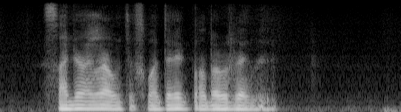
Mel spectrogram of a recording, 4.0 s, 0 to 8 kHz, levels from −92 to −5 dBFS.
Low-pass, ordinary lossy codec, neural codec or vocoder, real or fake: 7.2 kHz; Opus, 64 kbps; codec, 16 kHz, 0.5 kbps, FunCodec, trained on Chinese and English, 25 frames a second; fake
